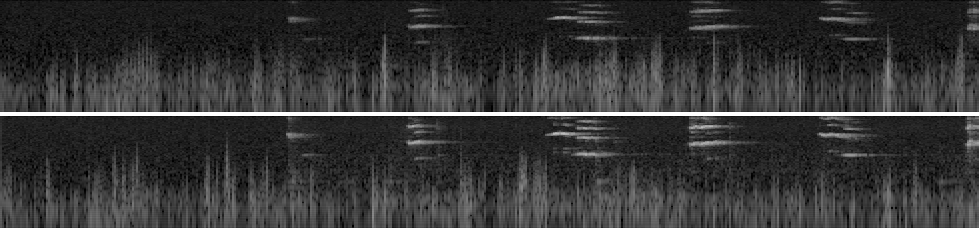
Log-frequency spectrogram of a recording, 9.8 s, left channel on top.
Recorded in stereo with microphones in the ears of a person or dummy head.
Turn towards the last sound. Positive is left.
turn(degrees=-60)  # may be behind; listen again after turning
